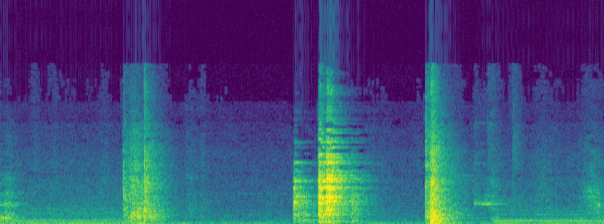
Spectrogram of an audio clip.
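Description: Microwave oven door opened, a lid clattered onto the dish inside, and the door shut with a thud about four seconds in; a short beep follows and the microwave's steady hum starts up again.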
